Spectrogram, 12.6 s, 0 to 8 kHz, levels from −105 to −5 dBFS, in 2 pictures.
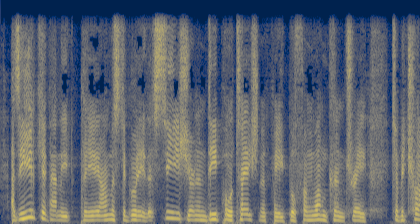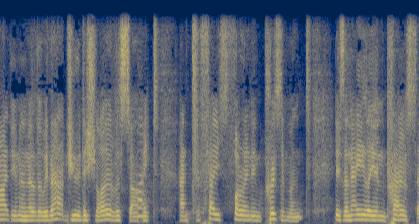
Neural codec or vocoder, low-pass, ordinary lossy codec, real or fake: codec, 16 kHz in and 24 kHz out, 0.6 kbps, FireRedTTS-2 codec; 7.2 kHz; none; fake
